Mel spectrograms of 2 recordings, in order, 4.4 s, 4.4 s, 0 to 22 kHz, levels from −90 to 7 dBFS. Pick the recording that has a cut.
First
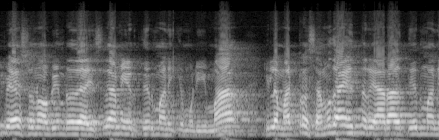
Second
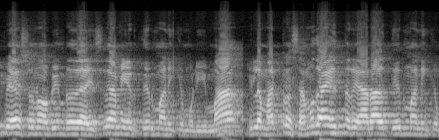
second; 1 cut; at 2.4 s

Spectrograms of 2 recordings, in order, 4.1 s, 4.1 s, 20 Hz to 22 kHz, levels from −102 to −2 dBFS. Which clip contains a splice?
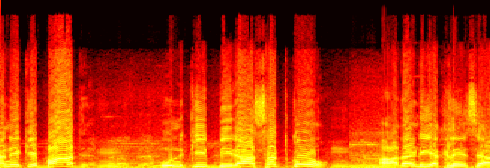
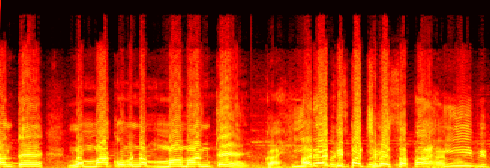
second; 1 cut; at 2.1 s

